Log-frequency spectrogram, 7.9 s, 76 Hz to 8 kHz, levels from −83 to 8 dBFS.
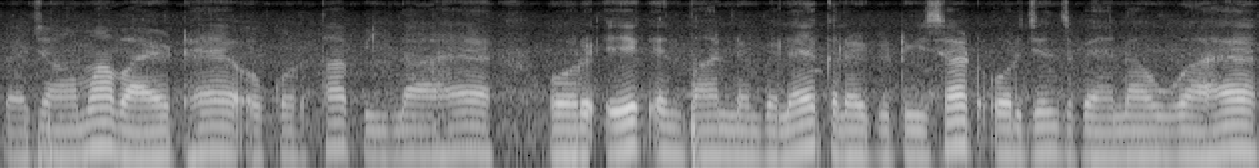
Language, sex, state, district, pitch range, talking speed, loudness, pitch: Hindi, male, Madhya Pradesh, Katni, 110-120 Hz, 160 wpm, -19 LUFS, 110 Hz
